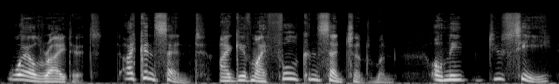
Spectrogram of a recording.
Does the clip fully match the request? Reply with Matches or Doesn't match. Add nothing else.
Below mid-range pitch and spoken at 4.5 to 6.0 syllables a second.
Doesn't match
